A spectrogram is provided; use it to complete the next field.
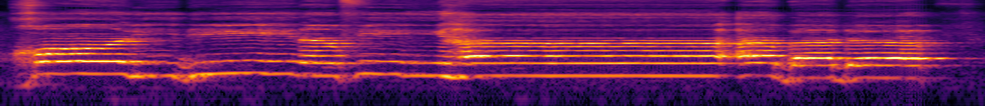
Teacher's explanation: Kemudian lamnya dibaca tipis kasrah satu harokat, dalnya dibaca tipis kasrah dua harokat karena setelahnya ada ya sukun, dan nunnya dibaca tipis fathah satu harokat · fa-nya dibaca kasrah dua harokat karena setelahnya ada ya sukun.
